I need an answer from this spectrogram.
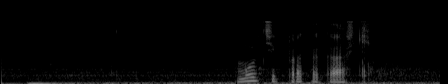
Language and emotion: Russian, neutral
